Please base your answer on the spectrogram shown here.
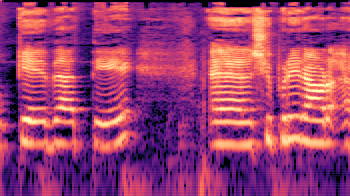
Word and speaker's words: Quédate: It sounds like stay, but she just kind of separated each syllable. So, Quédate.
